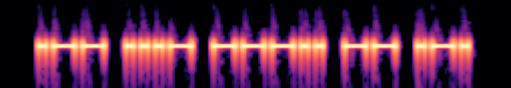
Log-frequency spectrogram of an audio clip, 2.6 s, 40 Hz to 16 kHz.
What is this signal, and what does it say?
Morse code, heard as a keyed tone, about 33 wpm, 700 Hz. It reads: WV8MR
